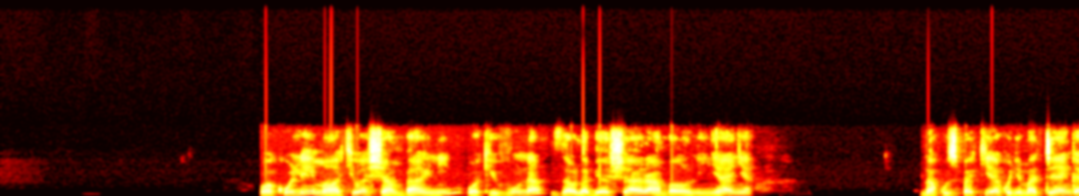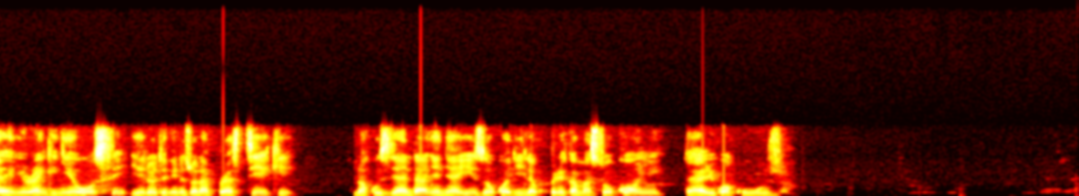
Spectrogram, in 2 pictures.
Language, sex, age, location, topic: Swahili, female, 18-24, Dar es Salaam, agriculture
